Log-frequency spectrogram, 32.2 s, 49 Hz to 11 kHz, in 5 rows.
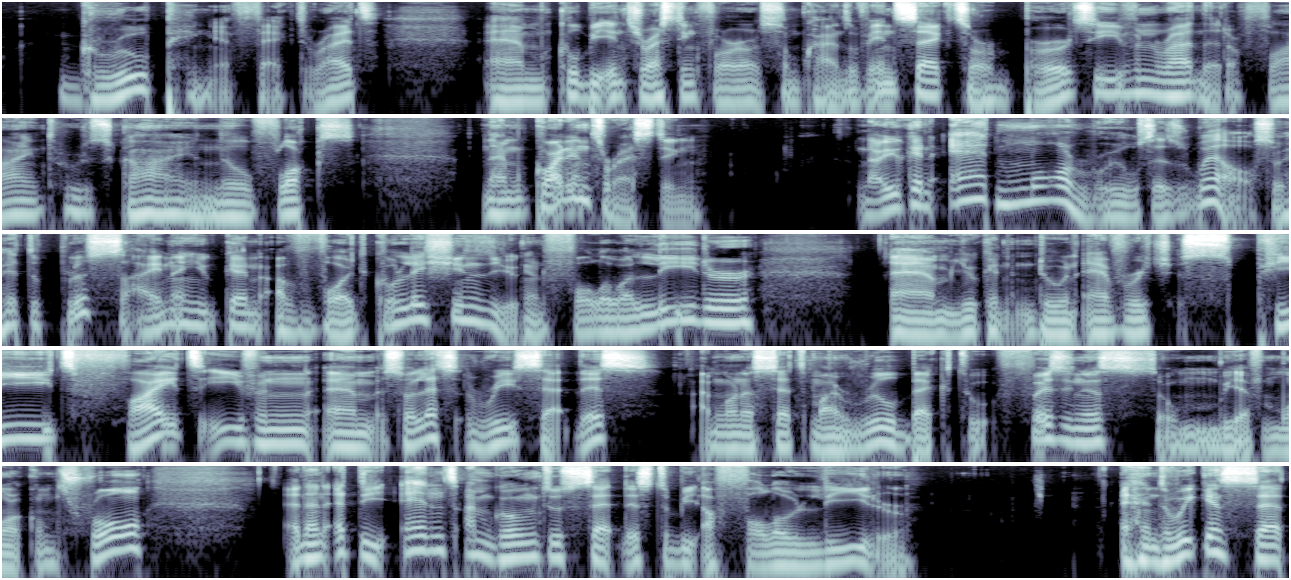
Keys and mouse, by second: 9.5-9.9 right drag, 10.2 space, 12.4-19.2 drag, 20.5 click, 22.5 click, 23.4 click, 24.2-24.7 drag, 26.1 click, 27.8-29.3 drag.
